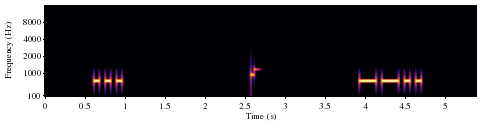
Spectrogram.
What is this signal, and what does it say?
Morse code, heard as a keyed tone, about 17 wpm, 700 Hz. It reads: S Z
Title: Single Letters - Phonetic Pronunciation 17wpm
